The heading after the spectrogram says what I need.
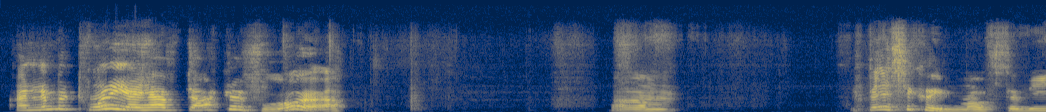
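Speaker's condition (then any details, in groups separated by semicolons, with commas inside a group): Cerebral palsy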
